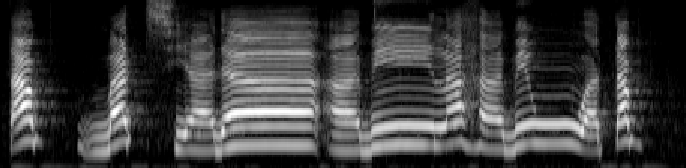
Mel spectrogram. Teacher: Ya, banyak dikasih pantul karena ada ee menyempurnakan huruf ee hukum tasdid dulu. Huruf yang bertasdid kemudian dipantulkan hurufnya.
